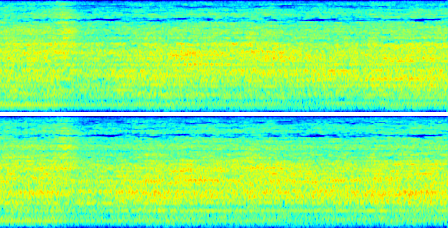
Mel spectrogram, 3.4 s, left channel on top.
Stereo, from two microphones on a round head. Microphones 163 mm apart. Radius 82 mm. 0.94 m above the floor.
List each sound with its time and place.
0.0 s an engine running: 30° left (ahead or behind), 4 m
